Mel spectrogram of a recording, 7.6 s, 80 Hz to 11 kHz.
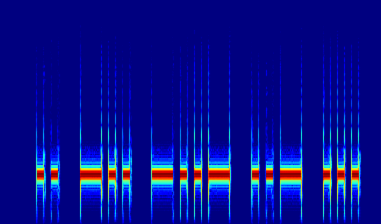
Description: Morse code, heard as a keyed tone, about 8 wpm, 800 Hz. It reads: IDXUS
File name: CW / DET / 1 6 1500C S B 8wpm 5142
